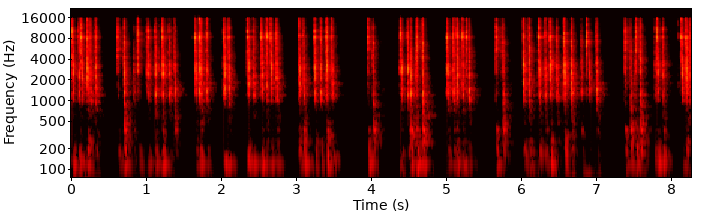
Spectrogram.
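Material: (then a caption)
Plastic. A compact mechanical keyboard with plastic keycaps on a wooden desk is typed on steadily with fingertips. Quick bursts of bright, clacky keystrokes come in short runs separated by brief pauses, each click dying away almost instantly with almost no low-end thump.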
